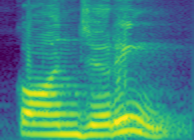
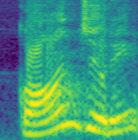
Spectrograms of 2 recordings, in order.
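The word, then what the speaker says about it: Conjuring: பார்த்த படம் இந்த காஞ்சரிங் உங்களுக்காக இன்னொரு இன்னொரு தடவை உச்சரிக்கிறேன் கான்ஜூரிங் கான்ஜூரிங் அப்படின்னா இயற்கை விதியை மீறி மேஜிக் ட்ரிக்ஸ் பண்றது இதுவே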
